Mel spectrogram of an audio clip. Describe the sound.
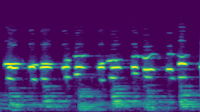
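Bright, clear whistling carries the melody of a close-harmony vocal group song, in short lilting phrases of quick rising and falling notes over a soft lower accompaniment.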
